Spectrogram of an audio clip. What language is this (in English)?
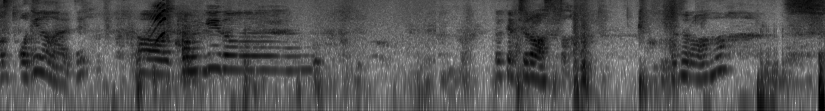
Korean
